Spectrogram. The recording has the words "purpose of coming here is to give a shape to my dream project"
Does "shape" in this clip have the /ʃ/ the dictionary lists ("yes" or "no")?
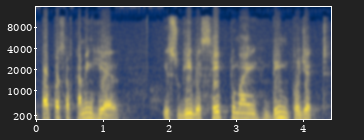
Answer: no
